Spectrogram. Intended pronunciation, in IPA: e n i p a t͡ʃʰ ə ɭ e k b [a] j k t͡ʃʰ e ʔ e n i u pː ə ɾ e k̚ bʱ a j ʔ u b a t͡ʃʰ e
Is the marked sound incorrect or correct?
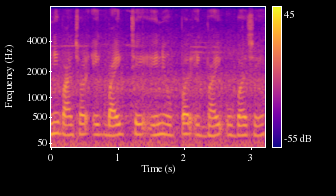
correct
